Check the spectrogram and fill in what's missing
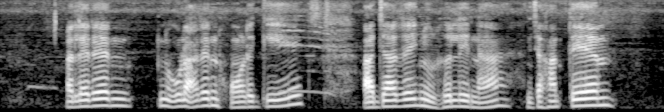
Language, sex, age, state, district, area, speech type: Santali, male, 30-45, West Bengal, Purba Bardhaman, rural, spontaneous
